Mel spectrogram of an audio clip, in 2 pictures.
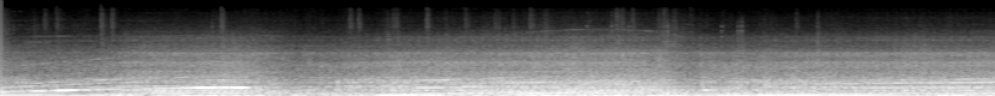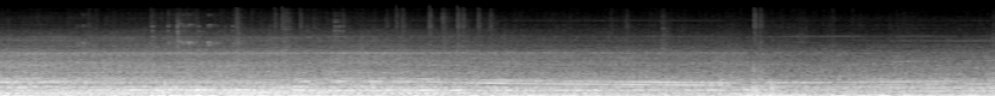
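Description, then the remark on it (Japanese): A bus engine rumbles and revs as the bus pulls away from a stop, its pitch climbing through gear changes before settling into a steady, heavy drone with no talking. “発車します。”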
